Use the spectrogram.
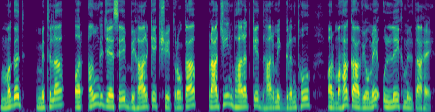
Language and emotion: Hindi, neutral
